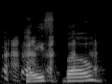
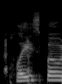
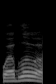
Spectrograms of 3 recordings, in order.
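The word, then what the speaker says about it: Peloton: says it's su's work place bow Place bow not peblo I was saying it wrong place bow the place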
